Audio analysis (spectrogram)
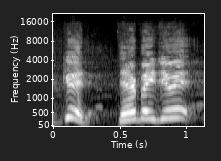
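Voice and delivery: loud question to the whole room; shouting out. Real, not acted. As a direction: call it out over the room. Calling out over the noise.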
